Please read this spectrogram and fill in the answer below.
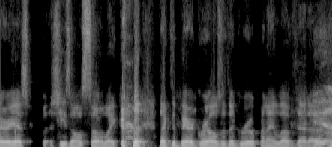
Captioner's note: laughs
